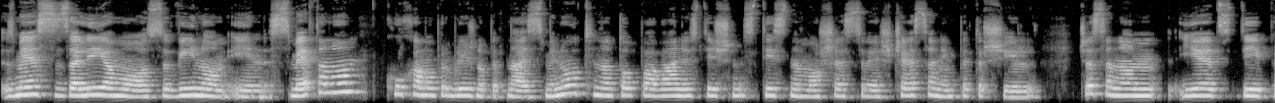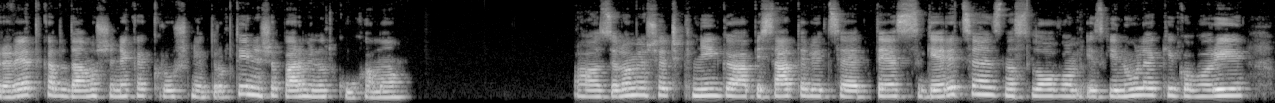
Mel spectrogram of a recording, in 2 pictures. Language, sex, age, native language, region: Slovenian, female, 18-29, Slovenian, Gorica region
